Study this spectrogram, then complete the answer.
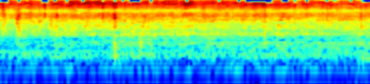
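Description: Liver sizzles steadily in a pan after a splash of water, a loud, continuous close-up hiss and crackle with a few faint clinks, no talking.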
